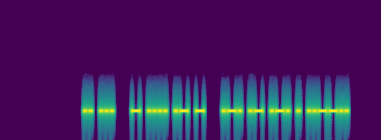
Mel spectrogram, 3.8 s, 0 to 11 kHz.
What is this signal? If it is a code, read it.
Morse code, heard as a keyed tone, about 44 wpm, 700 Hz. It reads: IS THAT RARE?
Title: Sentences from Top 1100 Words 45wpm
